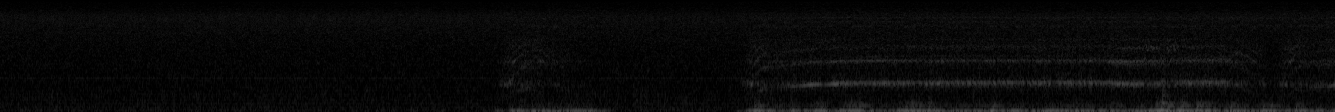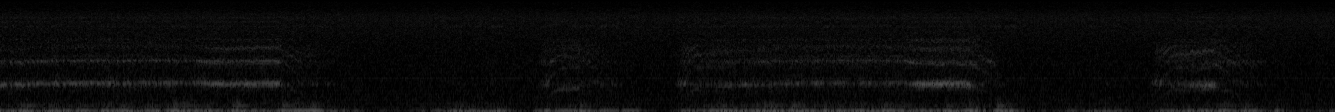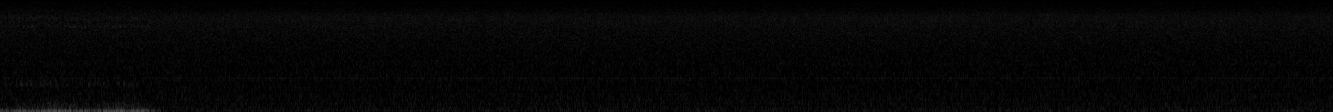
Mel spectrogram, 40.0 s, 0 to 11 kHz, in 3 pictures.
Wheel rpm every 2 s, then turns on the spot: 0, 0, 10, 30, 200, 230, 160, 220, 60, 30, 150, 160, 40, 20, 10, 0, 0, 0, 0, 0.
18-20 26-30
